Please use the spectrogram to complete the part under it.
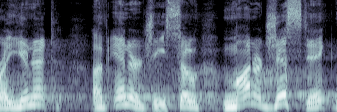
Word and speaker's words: monergistic: Our salvation is the monergistic work of God. Like that? Monergistic. Let me spell it for those of you who take notes. M-O-N as in Nancy, E-R-G-I-S-T-I-C, monergistic.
